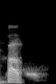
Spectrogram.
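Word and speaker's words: Paweł: It's Pawel. Pawel with a V, right?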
